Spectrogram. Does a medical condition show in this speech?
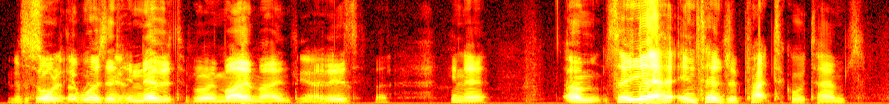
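Yes: cerebral palsy.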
